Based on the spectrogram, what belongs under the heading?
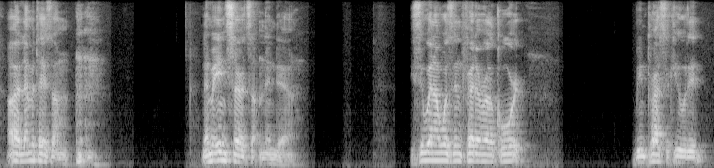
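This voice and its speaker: A man with a Jamaican accent delivering a slow, preachy monologue. He stresses his points and often repeats phrases. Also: medium pitch, echoey room. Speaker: speaker giving a monologue.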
